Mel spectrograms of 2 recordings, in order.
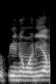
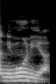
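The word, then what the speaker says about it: pneumonia: पलज मत बोल देना उसको एक निमोनिया होता है उसकी स्पेलिंग स्टार्ट होती है प से किससे स्टार्ट होता है प से उस पोनिया मत बोल देना उसको बोल निमोनिया क्या बोलना उसको देखो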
